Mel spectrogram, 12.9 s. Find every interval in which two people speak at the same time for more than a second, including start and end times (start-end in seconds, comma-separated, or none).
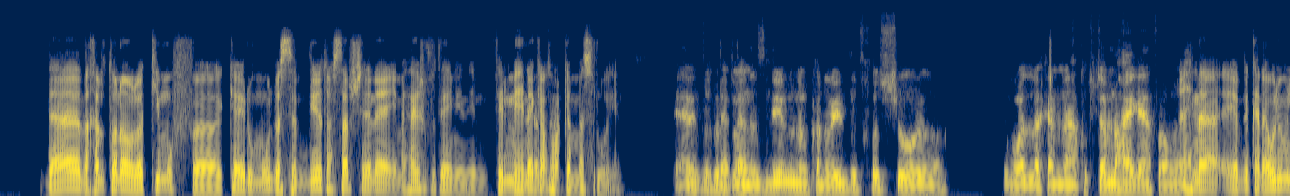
none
